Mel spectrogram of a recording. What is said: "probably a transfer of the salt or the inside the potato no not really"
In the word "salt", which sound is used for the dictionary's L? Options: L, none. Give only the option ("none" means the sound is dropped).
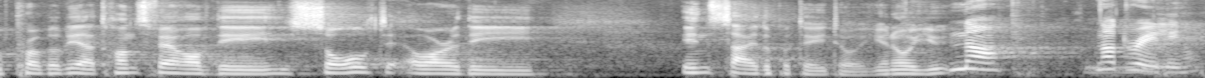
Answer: L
